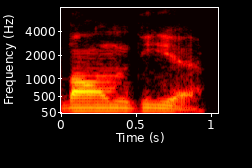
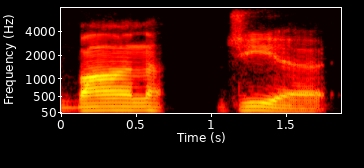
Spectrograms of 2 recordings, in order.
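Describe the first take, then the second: First: The first word ends with closed lips, m. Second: The first word ends in an n-like nasal. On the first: The speaker calls it wrong. "instead of bom dia" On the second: The speaker calls it right. "It's it's pronounced like bon dia"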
